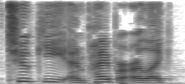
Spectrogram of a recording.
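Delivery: ordinary talk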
